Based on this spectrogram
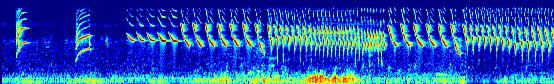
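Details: Canary in breeding condition singing: two separate high downslurred notes, then long fast trills of repeated sweeping notes that speed into a dense rolling buzz, with faint low background murmur.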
